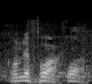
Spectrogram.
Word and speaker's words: Cosnefroy: ¿Cosnefroy o Cosnefroy? ¿Cómo se dice esto? – Cosnefroy.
